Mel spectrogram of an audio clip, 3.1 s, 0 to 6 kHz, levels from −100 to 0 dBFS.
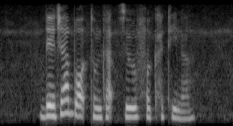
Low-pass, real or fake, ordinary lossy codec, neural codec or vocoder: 5.4 kHz; fake; none; codec, 16 kHz, 2 kbps, FreqCodec, larger model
